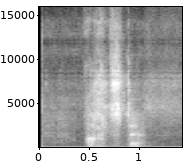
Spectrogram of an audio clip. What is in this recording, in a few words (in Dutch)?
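"achtste", Dutch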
